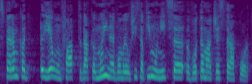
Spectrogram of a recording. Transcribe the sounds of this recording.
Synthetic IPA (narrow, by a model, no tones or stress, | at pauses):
spe̞ɾəmkə | je̞unfap̚t̪d̪akəmɨjne̞vo̞mre̞uʃisəfimunit̪sʲsəvo̞t̪əmat͡ʃe̞st̪rapo̞rt̪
